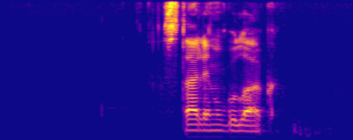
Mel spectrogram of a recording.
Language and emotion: Russian, neutral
